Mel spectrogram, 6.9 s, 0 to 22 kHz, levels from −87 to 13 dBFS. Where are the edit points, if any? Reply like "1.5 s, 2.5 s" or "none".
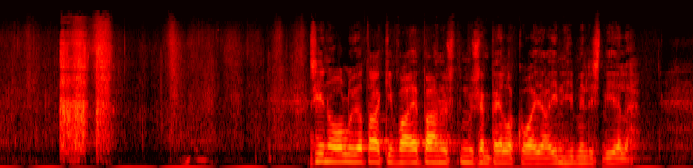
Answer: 3.1 s, 6.0 s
